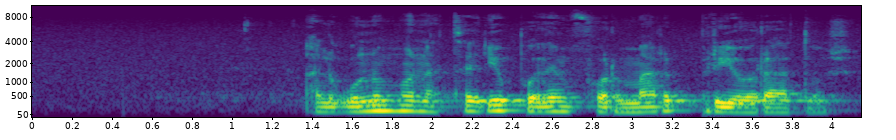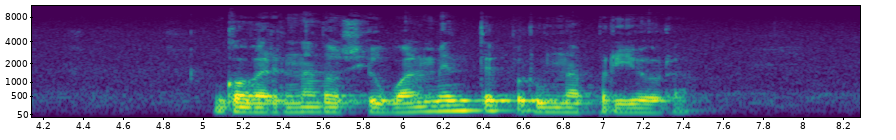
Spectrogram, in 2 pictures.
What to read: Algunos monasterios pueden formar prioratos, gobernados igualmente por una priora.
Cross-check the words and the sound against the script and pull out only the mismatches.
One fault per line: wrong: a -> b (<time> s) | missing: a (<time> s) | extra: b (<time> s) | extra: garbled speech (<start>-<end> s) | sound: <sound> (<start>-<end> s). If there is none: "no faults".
no faults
